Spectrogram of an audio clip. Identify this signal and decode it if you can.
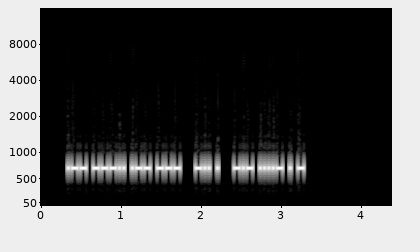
Morse code, heard as a keyed tone, about 41 wpm, 700 Hz. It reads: W8WO DE K4ET
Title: USA Callsign DE Callsign - 4 Characters - 45wpm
